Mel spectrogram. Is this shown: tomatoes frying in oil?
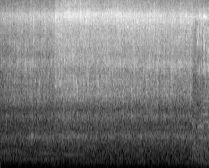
yes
